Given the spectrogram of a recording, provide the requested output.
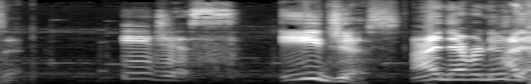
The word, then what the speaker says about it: Aegis: And the main one is huge, and it's A-E-G-I-S. So I always thought that was pronounced Aegis, but I just typed it into Google just to make sure I didn't sound dumb.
